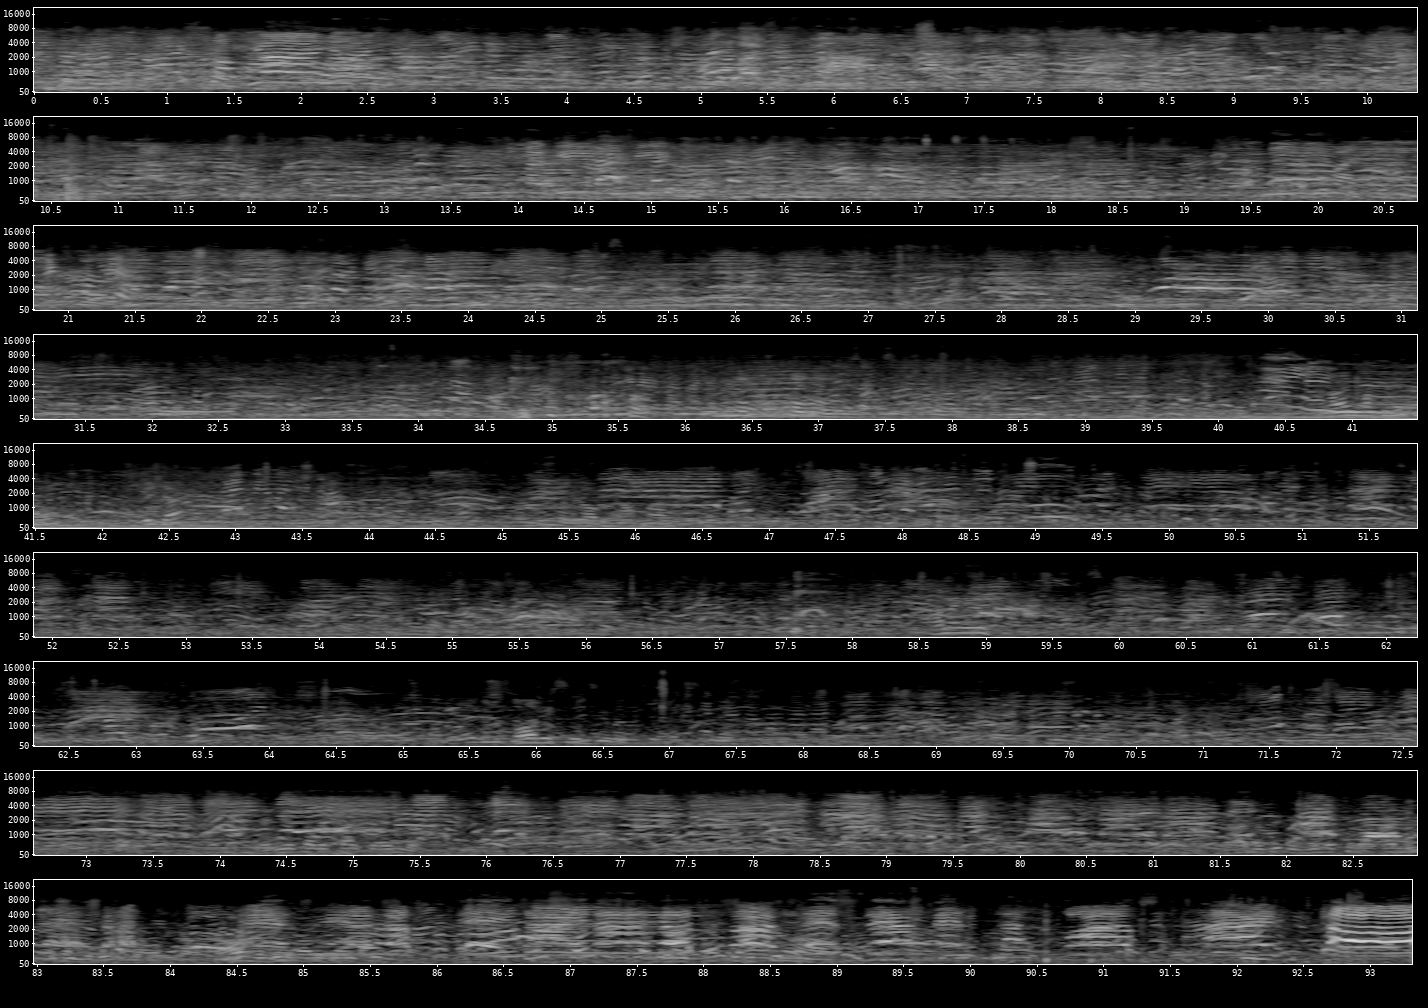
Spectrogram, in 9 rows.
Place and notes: Bad Orb, Hauptstrasse, St. Martins-Umzug - Laternelaufen 2018
A kindergarden in Bad Orb walks with the children, the parents and the organisers through Bad Orb with lanterns, singing traditional songs about St. Martin, a common practice in Germany, in catholic towns like Orb they sing songs about the saint st. martin. Recorded with the H2 by Zoom.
